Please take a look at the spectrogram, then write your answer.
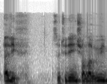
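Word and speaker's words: ألف: please repeat it after me this is letter alif alif so say alif alif and the pronunciation of alif is uh this letter name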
